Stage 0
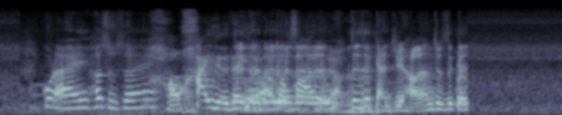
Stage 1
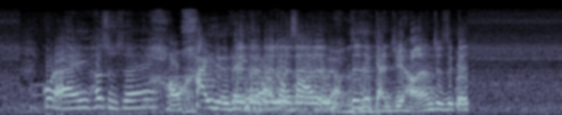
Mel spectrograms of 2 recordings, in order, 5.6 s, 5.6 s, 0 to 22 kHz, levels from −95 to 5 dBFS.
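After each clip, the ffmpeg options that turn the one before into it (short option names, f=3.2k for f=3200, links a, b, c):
-af "asoftclip=type=tanh:threshold=-14.5dB"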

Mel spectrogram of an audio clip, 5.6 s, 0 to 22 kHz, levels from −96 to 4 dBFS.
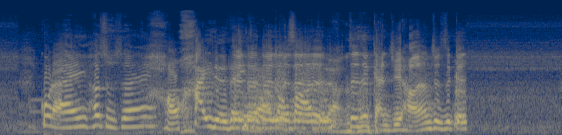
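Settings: -af "highshelf=f=8.8k:g=-10.5,volume=-1.5dB"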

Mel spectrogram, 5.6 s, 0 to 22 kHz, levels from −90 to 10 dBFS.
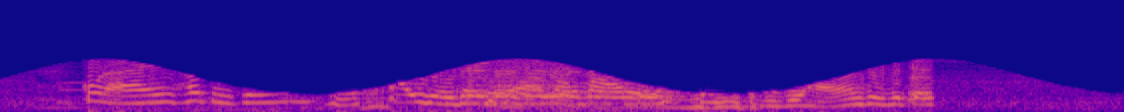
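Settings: -af "acrusher=bits=2:mode=log:mix=0:aa=0.000001,afftfilt=real='re*lt(b*sr/1024,490*pow(2900/490,0.5+0.5*sin(2*PI*0.48*pts/sr)))':imag='im*lt(b*sr/1024,490*pow(2900/490,0.5+0.5*sin(2*PI*0.48*pts/sr)))':win_size=1024:overlap=0.75,volume=-7.5dB"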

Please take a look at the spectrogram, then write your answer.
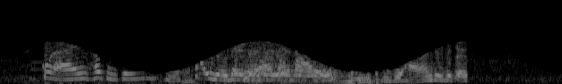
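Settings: -af "aeval=exprs='val(0)*sin(2*PI*44*n/s)':c=same,volume=-3.5dB"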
